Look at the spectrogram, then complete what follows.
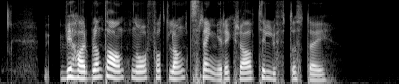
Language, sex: Norwegian, female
